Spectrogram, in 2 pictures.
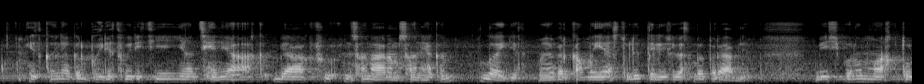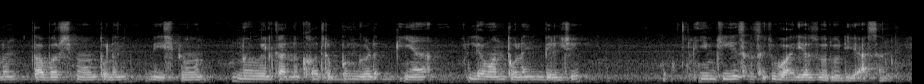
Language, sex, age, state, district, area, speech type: Kashmiri, male, 45-60, Jammu and Kashmir, Budgam, rural, spontaneous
